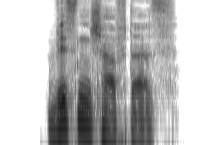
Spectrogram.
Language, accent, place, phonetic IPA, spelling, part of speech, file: German, Germany, Berlin, [ˈvɪsn̩ˌʃaftɐs], Wissenschafters, noun, De-Wissenschafters.ogg
- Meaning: genitive singular of Wissenschafter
